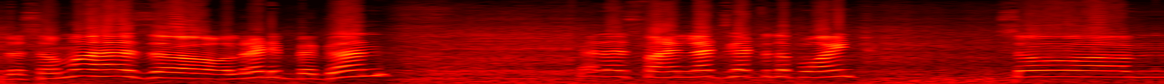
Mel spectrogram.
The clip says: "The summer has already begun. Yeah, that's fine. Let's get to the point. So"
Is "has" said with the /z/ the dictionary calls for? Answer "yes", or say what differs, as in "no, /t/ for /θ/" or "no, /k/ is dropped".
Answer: yes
